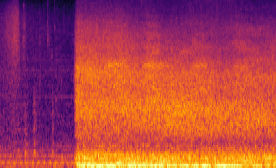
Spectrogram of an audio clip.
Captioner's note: traffic noise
